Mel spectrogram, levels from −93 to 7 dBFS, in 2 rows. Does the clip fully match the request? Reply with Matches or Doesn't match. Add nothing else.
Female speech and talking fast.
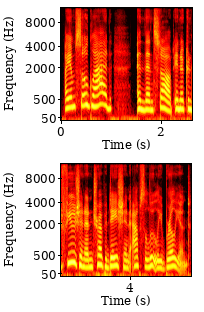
Doesn't match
